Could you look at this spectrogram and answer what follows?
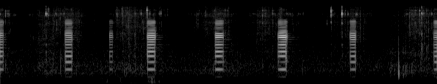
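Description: Nokta Makro Anfibio Multi metal detector beeping in two-tone mode: a short tone each time the coil passes over a buried test target, about every 0.7 seconds, each beep at the same pitch.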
